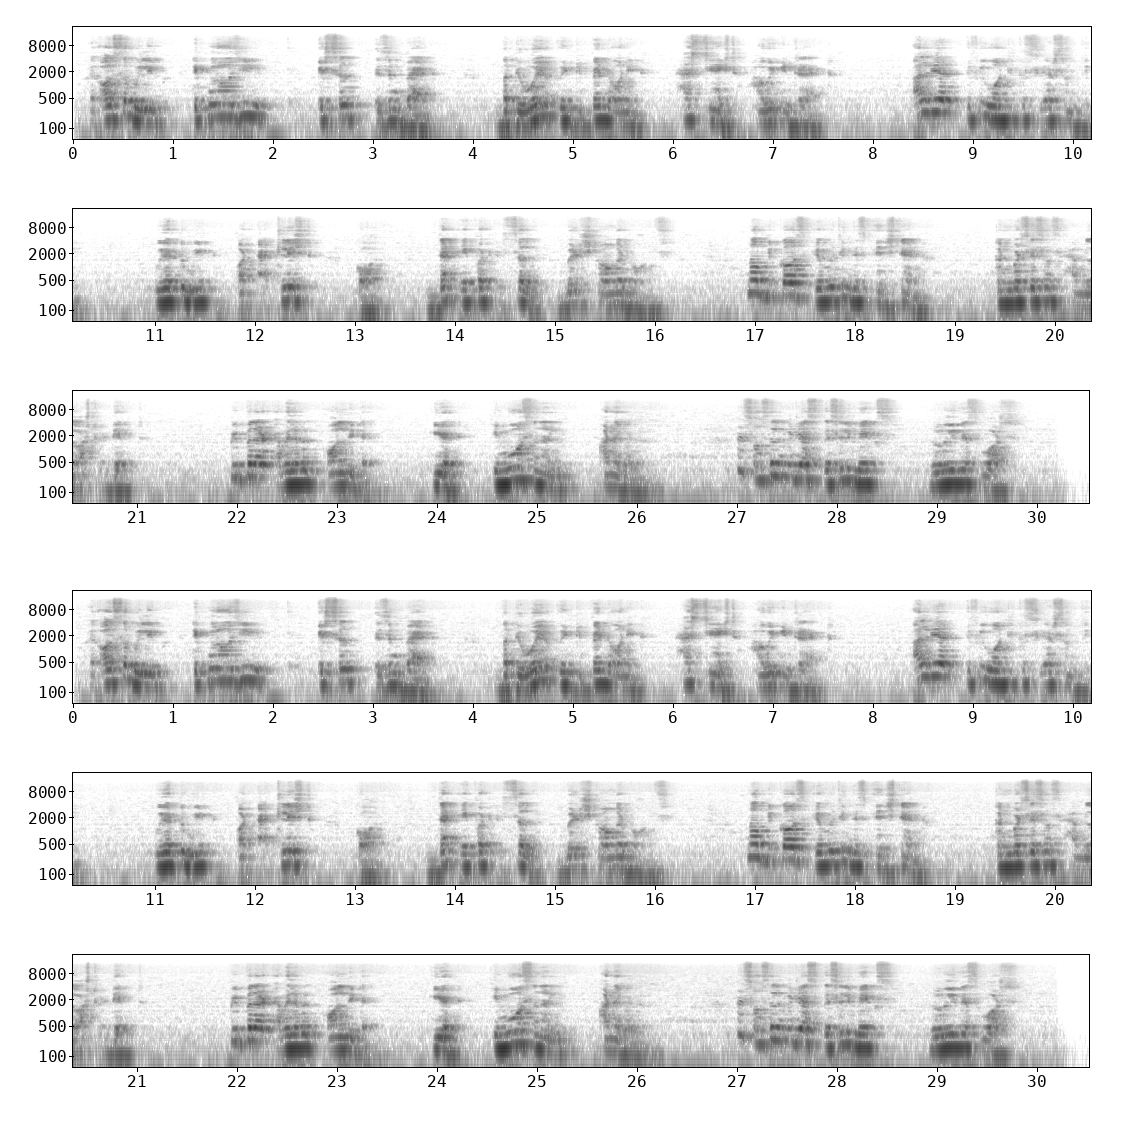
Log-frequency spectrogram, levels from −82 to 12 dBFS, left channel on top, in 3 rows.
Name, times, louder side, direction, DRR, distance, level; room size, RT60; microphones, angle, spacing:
voice 1, 0.2-0.9 1.2-1.9 2.4-3.6 4.2-5.6 6.0-7.4 8.4-10.2 11.0-11.5 11.8-12.5 13.0-13.3 13.7-16.0 16.9-18.7 19.4-20.9 21.9-23.4 24.0-24.2 24.6-25.3 25.6-26.2 27.0-28.5 28.9-29.8, equal, 20° right, 3 dB, 2.3 m, -27 dB
13.5 x 10.5 x 3.1 m, 0.28 s
head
